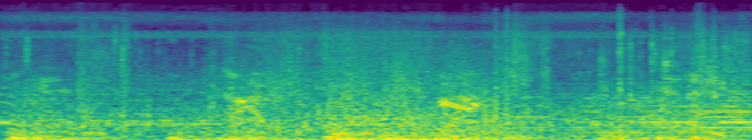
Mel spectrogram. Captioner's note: grunting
